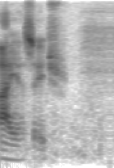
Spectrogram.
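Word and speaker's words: אִישׁ: man each would be if you transliterated it I would put is H is H no hey no it's ish so olive Sheen hey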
